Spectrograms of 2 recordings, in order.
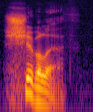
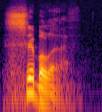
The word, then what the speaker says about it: Shibboleth: When he said no, they said to him, then say Shibboleth, which means like a rushing stream. And he said, Sibboleth, for he could not pronounce it right.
